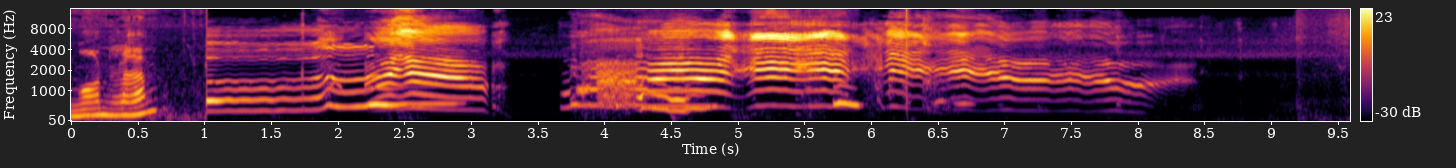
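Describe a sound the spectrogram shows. A baby cries loudly.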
